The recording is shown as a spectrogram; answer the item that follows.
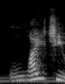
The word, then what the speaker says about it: lychee: on TikTok, like Asian content creators would call it lychee, so then I started calling it lychee. And then when I started calling it lychee, people kept telling me that litchi was the correct pronunciation and lychee was bad because it sounded like leech.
